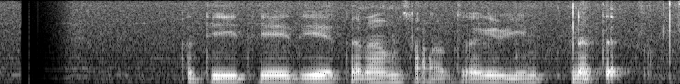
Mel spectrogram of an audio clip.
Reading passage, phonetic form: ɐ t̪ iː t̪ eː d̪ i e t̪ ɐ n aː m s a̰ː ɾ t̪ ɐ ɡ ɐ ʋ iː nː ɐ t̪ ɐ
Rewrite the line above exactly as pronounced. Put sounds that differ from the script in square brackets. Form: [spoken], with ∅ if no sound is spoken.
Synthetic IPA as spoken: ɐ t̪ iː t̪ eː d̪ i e t̪ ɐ n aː m s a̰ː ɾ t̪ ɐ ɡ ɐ ʋ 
